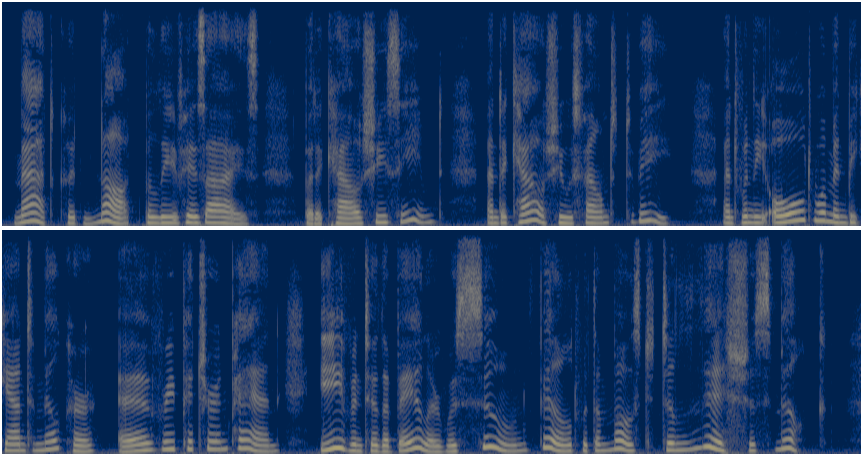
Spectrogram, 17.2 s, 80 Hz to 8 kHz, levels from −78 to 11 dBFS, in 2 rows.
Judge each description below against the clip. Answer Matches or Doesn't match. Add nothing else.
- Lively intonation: Doesn't match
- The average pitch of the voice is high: Matches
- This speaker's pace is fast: Doesn't match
